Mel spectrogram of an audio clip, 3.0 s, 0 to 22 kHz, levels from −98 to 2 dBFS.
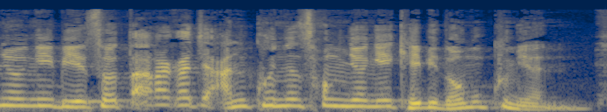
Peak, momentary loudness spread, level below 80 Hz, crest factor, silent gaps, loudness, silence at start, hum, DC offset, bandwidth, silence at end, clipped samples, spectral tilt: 0 dBFS; 5 LU; -54 dBFS; 18 dB; none; -18 LUFS; 0 s; none; under 0.1%; 15.5 kHz; 0.1 s; under 0.1%; -4.5 dB/octave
